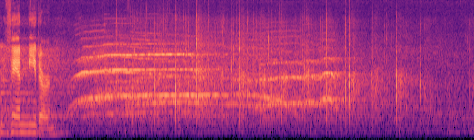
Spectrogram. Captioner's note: audience cheers; audience applauds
